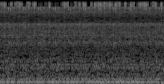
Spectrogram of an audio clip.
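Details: Car engine idles smoothly and evenly with a steady low hum and no knocks or ticks; the suspected rod knock is not present.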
